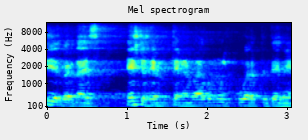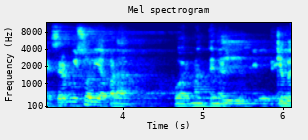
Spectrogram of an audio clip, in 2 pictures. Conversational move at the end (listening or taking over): taking over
